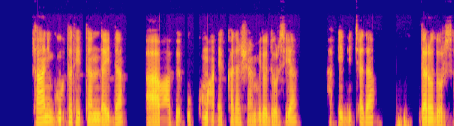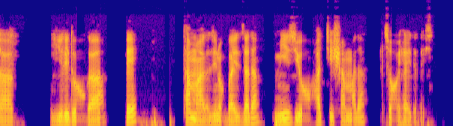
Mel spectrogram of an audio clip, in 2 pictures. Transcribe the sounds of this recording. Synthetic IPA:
t̪ʰaːnɪɡuːt̪ːɐt̪ɛt̪ːɐnd̪ɐjd̪ːɐ | ʔaːwaːpːɛʊkːʊmaːʔɛkʰːɐd̪ɐʃɐmːɪd̪ɔd̪ɔɾsɪ̰jaː | hɐ̰ʔʔːɪd̪ɪt͡ʃʼːɐd̪ɐ | d̪ɐɾɔd̪ɔɾsaː | jɛlɪd̪oːɡaː | pːɛ | t̪ʰɐmːaːzɪnɔbɐjzːɐd̪ɐ | miːzɪjoːhɐt͡ʃːɪʃɐmːɐd̪ɐ | soːɛɦɐjd̪ɐd̪ɛ̰js

